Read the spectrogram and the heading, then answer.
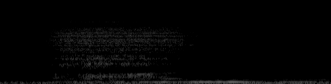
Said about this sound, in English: taking a deep inhale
